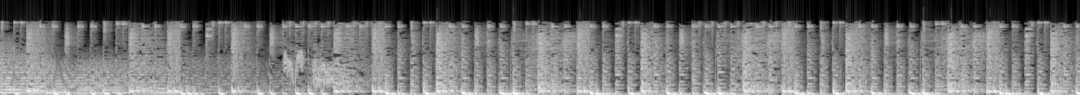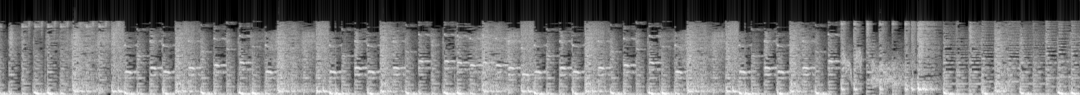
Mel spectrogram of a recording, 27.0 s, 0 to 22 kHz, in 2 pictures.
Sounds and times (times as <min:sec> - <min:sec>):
Background music: 0:00.0 - 0:27.0
Exciting music: 0:00.0 - 0:27.0
Soundtrack music: 0:00.0 - 0:27.0.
